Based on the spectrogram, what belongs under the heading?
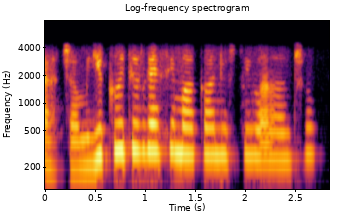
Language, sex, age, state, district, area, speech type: Kashmiri, female, 60+, Jammu and Kashmir, Srinagar, urban, conversation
